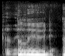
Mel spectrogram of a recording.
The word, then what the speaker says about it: Boulud: Daniel Boulud, is it? Or how do you say his name? Boulud. Okay.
